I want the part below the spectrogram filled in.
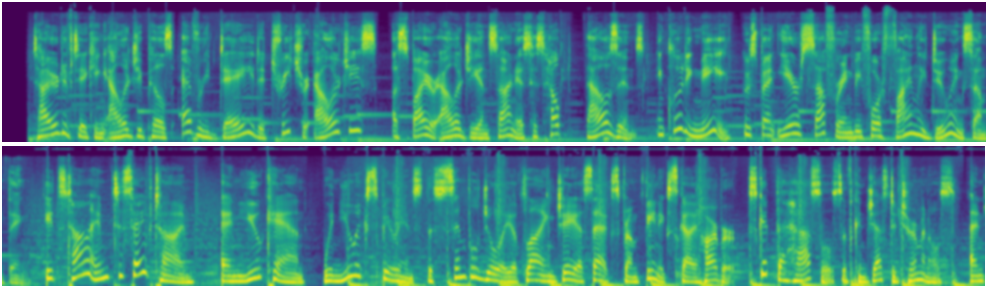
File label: Commercial, Female voices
